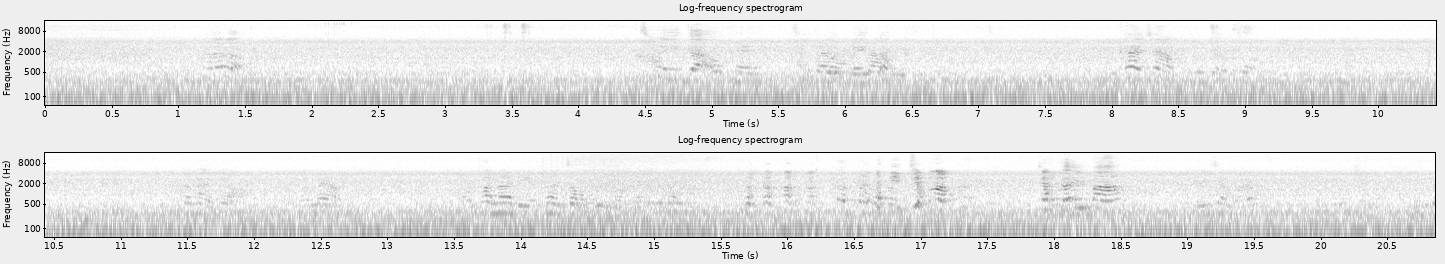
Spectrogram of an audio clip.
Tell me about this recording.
in the Park, Several older people taking pictures, air conditioning Sound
